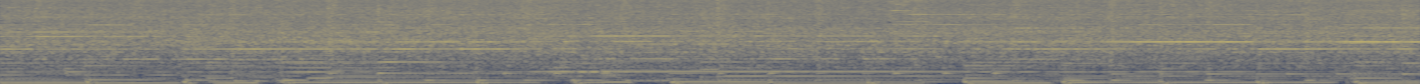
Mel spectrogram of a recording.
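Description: Router in a router table running with a steady whine as a wooden board is fed past the bit along the fence, over background music.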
